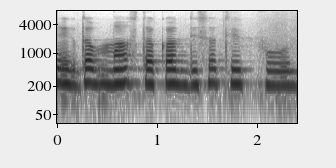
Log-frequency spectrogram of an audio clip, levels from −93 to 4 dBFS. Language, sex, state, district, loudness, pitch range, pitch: Sadri, female, Chhattisgarh, Jashpur, -17 LUFS, 215-230 Hz, 225 Hz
